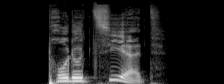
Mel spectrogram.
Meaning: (verb) past participle of produzieren; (adjective) produced; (verb) inflection of produzieren: 1. third-person singular present 2. second-person plural present 3. plural imperative
- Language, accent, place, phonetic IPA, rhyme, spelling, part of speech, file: German, Germany, Berlin, [pʁoduˈt͡siːɐ̯t], -iːɐ̯t, produziert, verb, De-produziert.ogg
